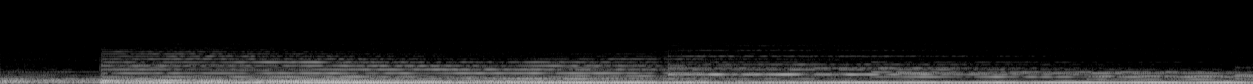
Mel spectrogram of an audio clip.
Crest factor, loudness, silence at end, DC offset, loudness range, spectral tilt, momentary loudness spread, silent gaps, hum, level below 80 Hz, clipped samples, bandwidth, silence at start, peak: 12 dB; -26 LUFS; 0 s; under 0.1%; 3 LU; -12.5 dB/octave; 5 LU; none; none; -32 dBFS; under 0.1%; 2 kHz; 0 s; -12 dBFS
